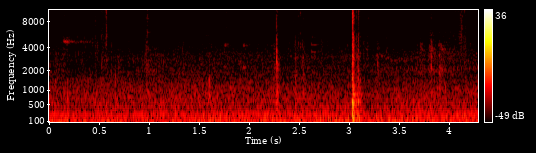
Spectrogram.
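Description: Hands working tape around a clear plastic hose: a few small clicks and one sharp click about three seconds in, over a steady low rumble with a faint steady hum.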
